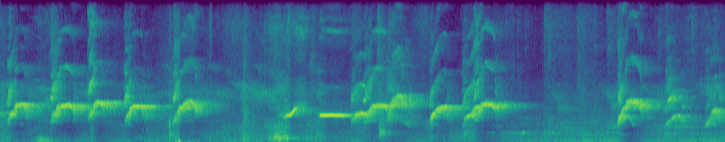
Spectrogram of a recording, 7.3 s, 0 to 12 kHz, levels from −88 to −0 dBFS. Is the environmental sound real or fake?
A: real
